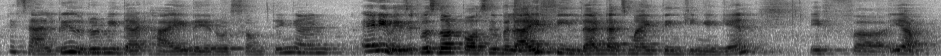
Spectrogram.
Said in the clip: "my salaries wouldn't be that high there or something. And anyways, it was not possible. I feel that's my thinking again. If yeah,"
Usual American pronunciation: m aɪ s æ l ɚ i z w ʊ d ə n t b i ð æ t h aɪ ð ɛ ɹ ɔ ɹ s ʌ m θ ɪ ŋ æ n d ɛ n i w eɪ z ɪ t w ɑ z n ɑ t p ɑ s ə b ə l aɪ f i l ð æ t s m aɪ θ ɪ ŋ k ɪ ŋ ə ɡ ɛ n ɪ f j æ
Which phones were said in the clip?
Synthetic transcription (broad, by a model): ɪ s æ l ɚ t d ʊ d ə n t b i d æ t h aɪ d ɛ ɹ ɔ ɹ s ʌ m t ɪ ŋ æ n d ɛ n i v eɪ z ɪ t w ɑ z n ɑ t p ɑ s ə b ə l aɪ f i l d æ t s m aɪ t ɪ ŋ k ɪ ŋ ə ɡ ɛ n ɪ f j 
